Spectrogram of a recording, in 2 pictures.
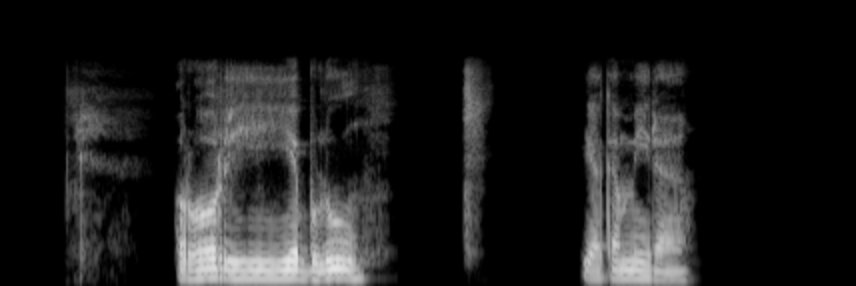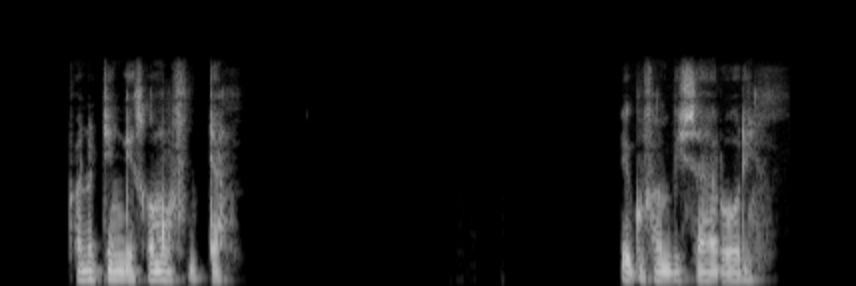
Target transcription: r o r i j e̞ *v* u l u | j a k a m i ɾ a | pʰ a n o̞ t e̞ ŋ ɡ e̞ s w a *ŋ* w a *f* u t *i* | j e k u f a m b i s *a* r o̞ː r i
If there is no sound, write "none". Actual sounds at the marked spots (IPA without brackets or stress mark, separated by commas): b, m, f, a, a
